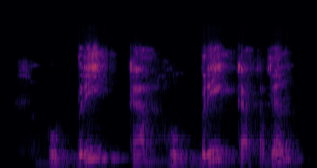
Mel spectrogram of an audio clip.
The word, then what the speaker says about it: rubrica: de que maneira muito pronuncia assim ó rubrica rubrica como se fosse proparox muitos pronunciam dessa maneira porém essa palavra minha gente ela não é proparox ela é parox a pronúncia rubrica observa como é importante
